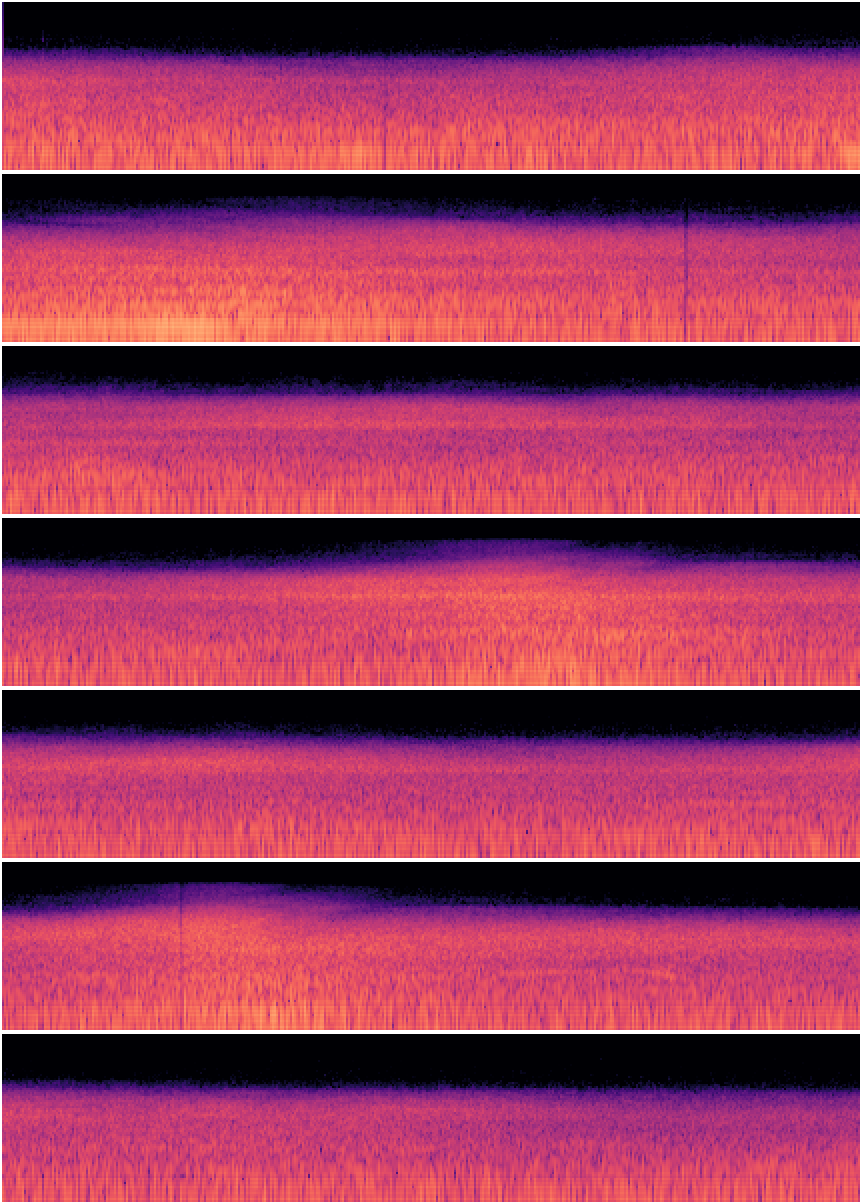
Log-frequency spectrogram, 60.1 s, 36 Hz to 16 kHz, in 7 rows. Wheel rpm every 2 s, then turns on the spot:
0, 0, 0, 0, 0, 0, 0, 0, 0, 0, 0, 0, 0, 0, 0, 0, 0, 0, 0, 0, 0, 0, 0, 0, 0, 0, 0, 0, 0, 0.
none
